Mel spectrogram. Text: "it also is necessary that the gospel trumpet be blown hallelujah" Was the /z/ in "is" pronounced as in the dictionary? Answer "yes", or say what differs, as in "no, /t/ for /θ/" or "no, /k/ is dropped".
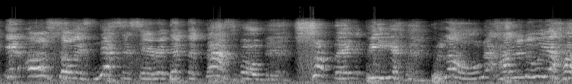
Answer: yes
